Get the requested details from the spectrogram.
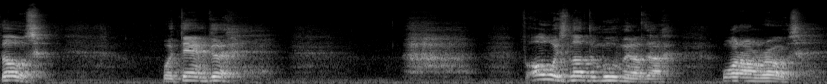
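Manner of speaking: out of breath, winded, catching breath. Right after a set of one-arm rows, speaker talks while out of breath. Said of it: "Let me get ten seconds to catch my breath here".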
